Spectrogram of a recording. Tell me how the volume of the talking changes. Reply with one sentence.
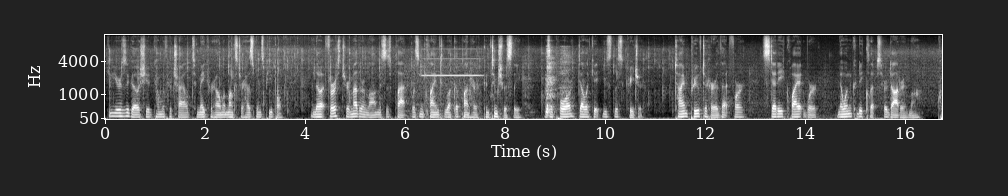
The loudness of the talking stays about the same.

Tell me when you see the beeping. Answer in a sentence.
The beeping can be heard from 6.0 to 7.7 s.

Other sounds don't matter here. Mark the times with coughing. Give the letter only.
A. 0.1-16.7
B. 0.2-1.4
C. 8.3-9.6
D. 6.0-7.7
C.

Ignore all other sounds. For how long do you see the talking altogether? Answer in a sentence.
You can hear the talking for 17 seconds altogether.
